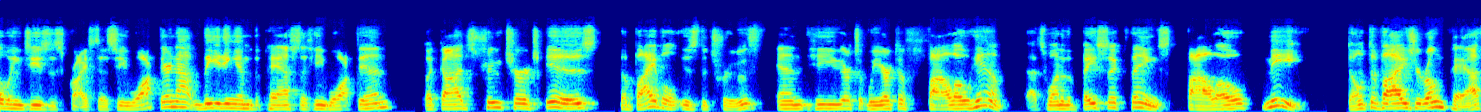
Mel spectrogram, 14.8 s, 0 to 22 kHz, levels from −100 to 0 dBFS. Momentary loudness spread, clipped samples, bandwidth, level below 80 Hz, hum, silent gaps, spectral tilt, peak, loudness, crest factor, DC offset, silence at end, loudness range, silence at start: 10 LU; under 0.1%; 9 kHz; -72 dBFS; none; 4.15-4.22 s, 6.15-6.19 s, 13.27-13.47 s; -5 dB/octave; -6 dBFS; -26 LUFS; 20 dB; under 0.1%; 0 s; 2 LU; 0 s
